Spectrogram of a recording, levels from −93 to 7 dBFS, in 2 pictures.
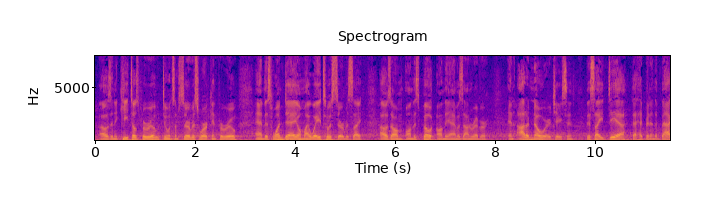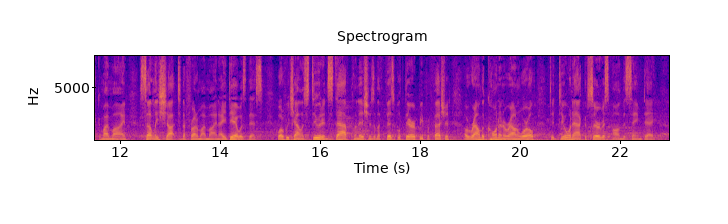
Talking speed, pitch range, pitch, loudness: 230 wpm, 115-140 Hz, 125 Hz, -25 LUFS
